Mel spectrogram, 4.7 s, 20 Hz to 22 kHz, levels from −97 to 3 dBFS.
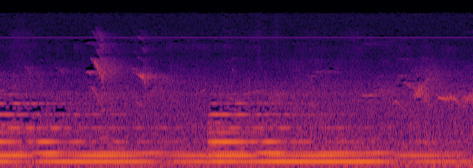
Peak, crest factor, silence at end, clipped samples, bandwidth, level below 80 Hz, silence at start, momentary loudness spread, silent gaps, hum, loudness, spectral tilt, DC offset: -18 dBFS; 14 dB; 0 s; under 0.1%; 15.5 kHz; -52 dBFS; 0 s; 6 LU; none; none; -34 LUFS; -7 dB/octave; under 0.1%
